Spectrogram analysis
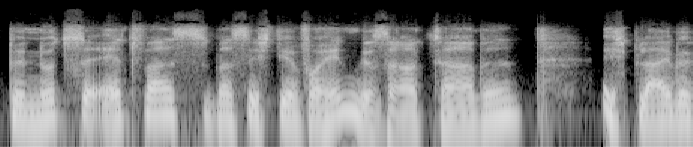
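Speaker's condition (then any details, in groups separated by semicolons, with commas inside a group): Parkinson's disease; tremor for years before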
